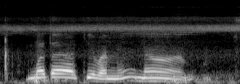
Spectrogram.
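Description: Crickets chirring steadily in the background, with a person's voice over it from about a quarter second in to near the end, in a few drawn-out sounds that rise and fall in pitch.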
